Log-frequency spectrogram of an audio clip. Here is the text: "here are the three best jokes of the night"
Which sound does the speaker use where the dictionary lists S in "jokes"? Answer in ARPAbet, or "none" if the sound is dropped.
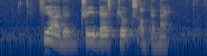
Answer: S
